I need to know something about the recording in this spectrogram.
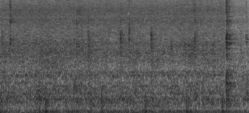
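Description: Mutton pieces coated in ginger-garlic paste sizzling steadily in hot oil in an aluminium pot while being stirred with a steel spatula, with a few faint scrapes.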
